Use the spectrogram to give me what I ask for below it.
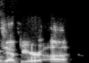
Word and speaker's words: Zapier: And the company, it's interesting because Zapier, pronounced it right that time. – There you go. – Zapier,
